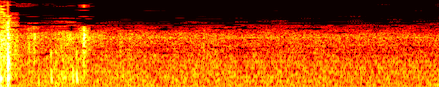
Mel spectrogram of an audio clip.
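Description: Handling clicks: a sharp click right at the start and a smaller one about half a second later, then a steady faint hiss.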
